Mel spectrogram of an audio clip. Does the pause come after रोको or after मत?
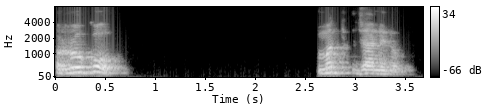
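after रोको. The pause comes after रोको.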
